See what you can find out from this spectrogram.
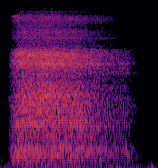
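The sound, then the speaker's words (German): A single long inhale through the nose during a guided breathing exercise, a smooth airy hiss that starts abruptly, holds for about a second and a half while fading slightly, then stops. “Atme durch die Nase ein”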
